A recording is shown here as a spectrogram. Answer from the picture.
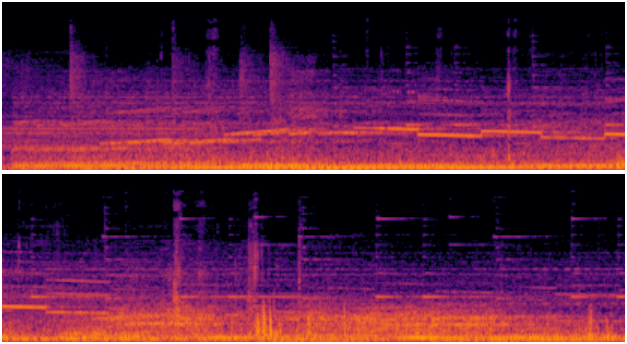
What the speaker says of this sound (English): he hears a siren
